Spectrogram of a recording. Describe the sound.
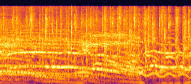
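A brief round of applause with cheering voices and rising, wavering whoops layered over it, loud and steady for the full few seconds.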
